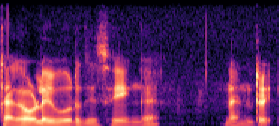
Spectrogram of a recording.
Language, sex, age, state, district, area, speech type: Tamil, male, 30-45, Tamil Nadu, Pudukkottai, rural, spontaneous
